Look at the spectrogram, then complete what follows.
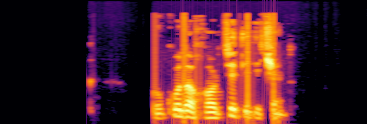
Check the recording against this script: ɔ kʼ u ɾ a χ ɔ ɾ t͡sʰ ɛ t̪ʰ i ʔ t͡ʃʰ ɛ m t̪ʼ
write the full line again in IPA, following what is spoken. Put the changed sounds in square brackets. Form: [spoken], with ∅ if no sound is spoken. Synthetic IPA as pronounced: [u] kʼ u [l] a χ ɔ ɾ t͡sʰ [i] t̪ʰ i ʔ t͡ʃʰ ɛ [n] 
